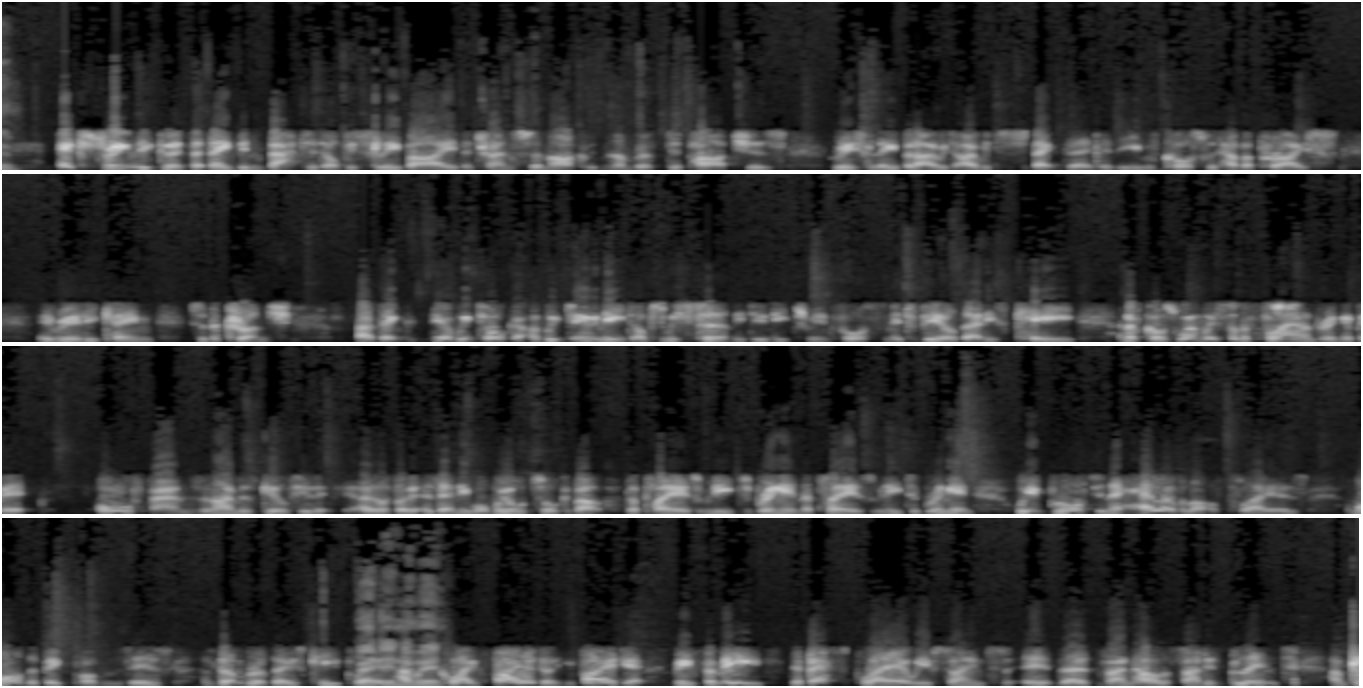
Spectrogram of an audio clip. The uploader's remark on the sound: In the studio. On the phone.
